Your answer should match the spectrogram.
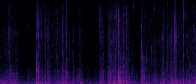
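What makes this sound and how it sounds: Fingers rake and stir through a pile of cardboard jigsaw puzzle pieces in a box. The result is a soft, continuous rustling patter of small dry clicks and scrapes, with a few louder clattering bursts as the pieces shift against each other.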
